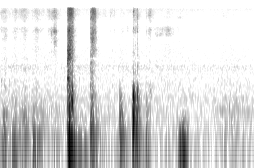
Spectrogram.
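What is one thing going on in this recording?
Hands bump and tap against a sketchbook.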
